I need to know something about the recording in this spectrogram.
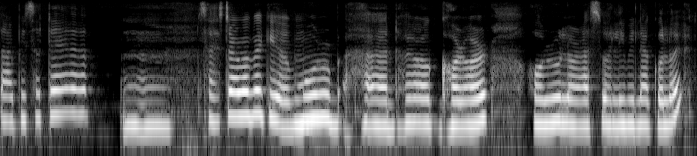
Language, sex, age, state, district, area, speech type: Assamese, female, 30-45, Assam, Biswanath, rural, spontaneous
